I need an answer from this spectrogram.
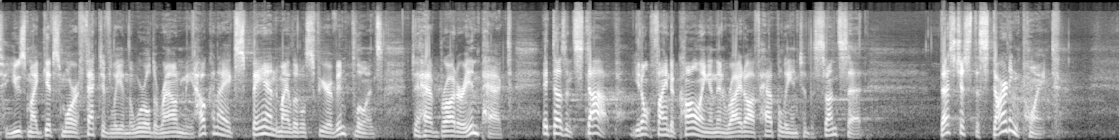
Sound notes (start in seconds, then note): none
